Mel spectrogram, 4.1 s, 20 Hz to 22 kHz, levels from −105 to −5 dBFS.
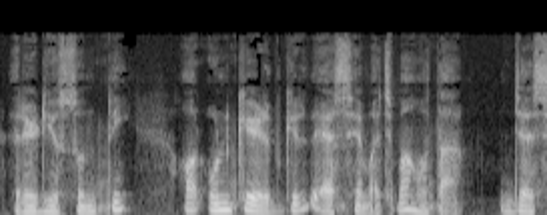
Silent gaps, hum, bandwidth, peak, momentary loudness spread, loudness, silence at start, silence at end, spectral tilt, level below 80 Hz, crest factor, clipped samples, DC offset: none; none; 11.5 kHz; -10 dBFS; 9 LU; -28 LUFS; 0.1 s; 0 s; -5 dB/octave; -52 dBFS; 18 dB; under 0.1%; under 0.1%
